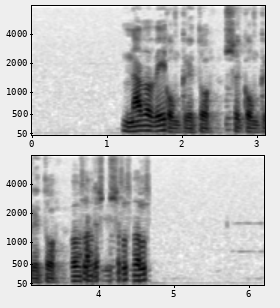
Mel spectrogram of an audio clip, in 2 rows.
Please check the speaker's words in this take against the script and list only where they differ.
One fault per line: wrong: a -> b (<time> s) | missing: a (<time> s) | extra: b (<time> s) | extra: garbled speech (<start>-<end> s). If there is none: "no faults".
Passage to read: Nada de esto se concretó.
wrong: esto -> concretó (1.8 s)
extra: garbled speech (3.6-4.7 s)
